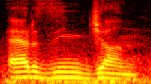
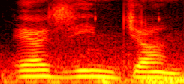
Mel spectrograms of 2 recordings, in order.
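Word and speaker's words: Erzincan: I know I could never pronounce it. It's called Erzinj. Erzinj.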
